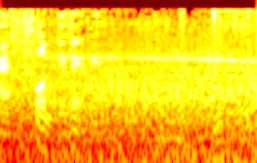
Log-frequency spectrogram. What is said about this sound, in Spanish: Viene un tren en el otro sentido, es mejor que lo cojas.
